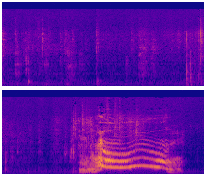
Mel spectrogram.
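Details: A female Flat-coated Retriever, kept as a pet indoors, talking to her owners with a drawn-out vocal 'rooo' that wavers up and down in pitch for about two seconds, preceded by quiet rustling and sniffing sounds.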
